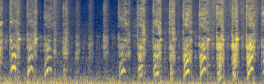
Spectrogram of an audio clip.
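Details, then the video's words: Excited German Shepherd going for a car ride to grandma's house, whimpering in quick rising yips, about two per second, with brief bow-wow-like bursts. Low vehicle rumble underneath. "German Shepherd Excited To Go For A Car Ride"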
